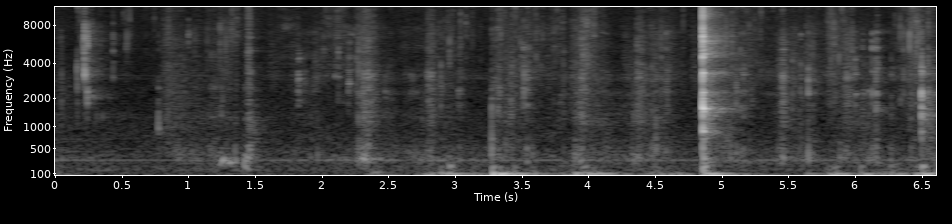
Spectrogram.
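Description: Close-up chewing of a mouthful of rice and salad, with small wet mouth clicks. From about the middle, a wooden spoon stirs and scrapes through the food in a glass dish, with one sharp knock of the spoon against the dish near the end.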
